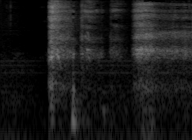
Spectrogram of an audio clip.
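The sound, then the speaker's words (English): A loud fit of coughing after choking on wine: several harsh, rough bursts in quick succession following a brief quiet moment, with no talking. “Wait, I thought that was going to be a small cough. I think I just choked on the wine.”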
